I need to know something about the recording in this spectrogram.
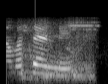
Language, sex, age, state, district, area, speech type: Telugu, female, 18-30, Andhra Pradesh, N T Rama Rao, urban, conversation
